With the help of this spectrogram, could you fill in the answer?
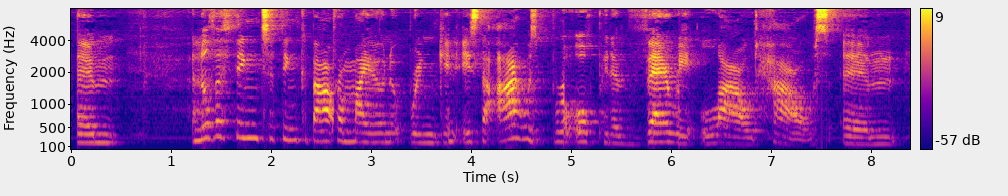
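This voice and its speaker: Acting coach, young woman, bright forceful voice, loud projecting delivery, echoey room. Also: medium pitch, measured pace. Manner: loud, projecting, direct and encouraging. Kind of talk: live-streamed teaching talk.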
